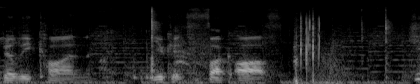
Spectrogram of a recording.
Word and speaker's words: Billy Kane: Oh shit, Billy Kane. No way, it's pronounced Billy Kahn.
